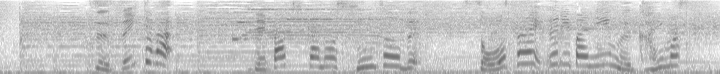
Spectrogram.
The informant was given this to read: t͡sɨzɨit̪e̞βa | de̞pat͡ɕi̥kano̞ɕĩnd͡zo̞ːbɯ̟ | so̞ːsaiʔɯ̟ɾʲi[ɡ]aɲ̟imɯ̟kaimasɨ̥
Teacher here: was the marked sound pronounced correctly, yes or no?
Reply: no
